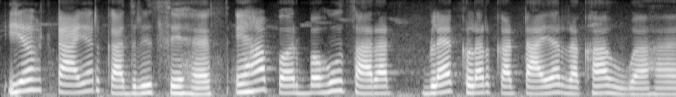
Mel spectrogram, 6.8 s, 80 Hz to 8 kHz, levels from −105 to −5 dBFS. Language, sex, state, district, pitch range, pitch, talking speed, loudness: Hindi, female, Jharkhand, Garhwa, 205-245 Hz, 220 Hz, 140 wpm, -14 LUFS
